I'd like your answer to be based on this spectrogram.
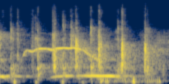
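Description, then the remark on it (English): Brief, scattered clapping from a few people on the .NET Rocks show, a round of applause for a fan club prize winner. It is moderately loud with an uneven rhythm and lasts a couple of seconds while a thin sustained tone hums underneath. “Let's give Alana a little round of applause.”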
